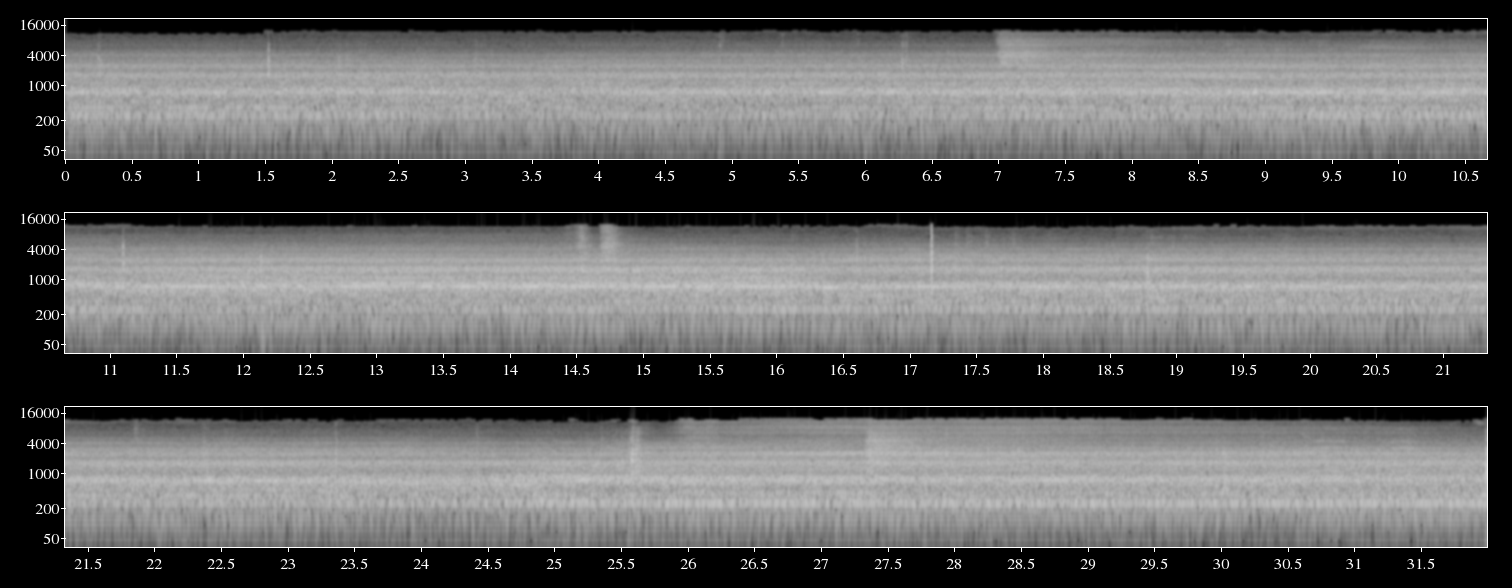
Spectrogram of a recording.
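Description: A Metra bilevel commuter train running at the platform, with a steady drone and hum as it gets ready to leave and pulls out. Air hisses out about seven seconds in and again near the end, and a few sharp clicks sound in between.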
